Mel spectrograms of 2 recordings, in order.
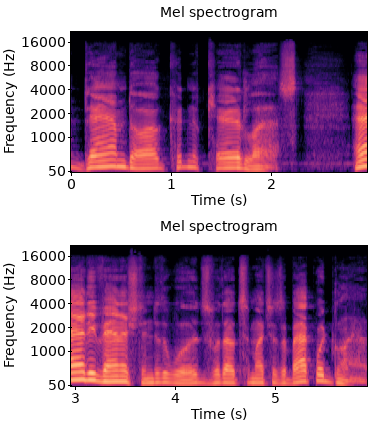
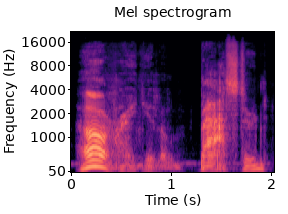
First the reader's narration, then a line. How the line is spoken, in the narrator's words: murmured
